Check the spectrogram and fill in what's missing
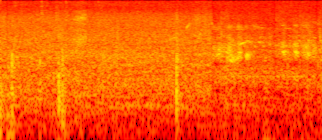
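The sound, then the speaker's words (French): A dense outdoor chorus of frogs croaking steadily at moderate volume on the banks of the Ardèche, with faint birdsong of a blackcap and a robin chirping above it and a few sharp clicks; no one speaks. “Alors là, le problème, c'est qu'il y a les grenouilles qui couvrent un peu le champ des oiseaux.”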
